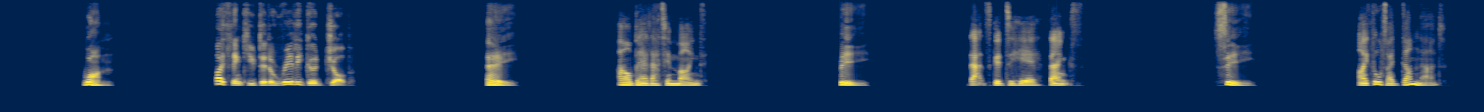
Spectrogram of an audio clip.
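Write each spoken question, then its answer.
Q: I think you did a really good job.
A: B: That's good to hear, thanks.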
